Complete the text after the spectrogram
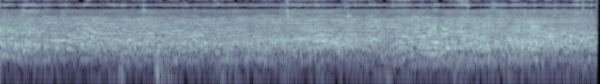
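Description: A large crowd of young men and women chatters and shouts outdoors.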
